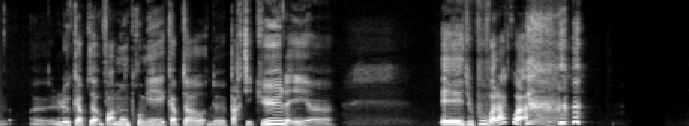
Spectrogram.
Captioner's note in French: rires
